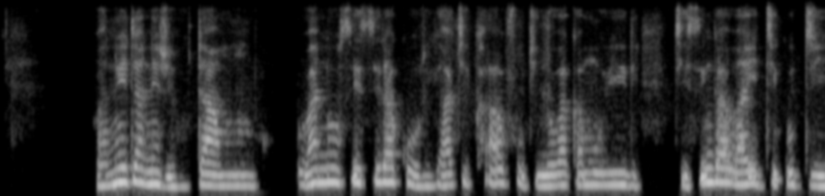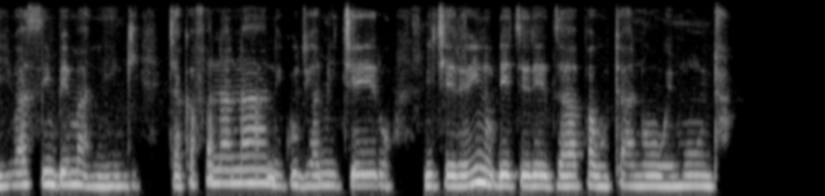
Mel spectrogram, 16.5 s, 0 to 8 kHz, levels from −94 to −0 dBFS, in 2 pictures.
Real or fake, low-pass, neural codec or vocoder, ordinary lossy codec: real; 7.2 kHz; none; Opus, 24 kbps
